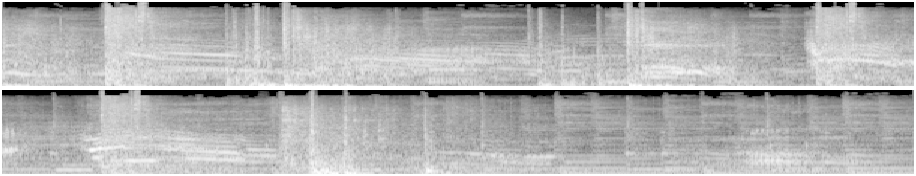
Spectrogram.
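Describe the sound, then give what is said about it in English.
Several sharp pistol shots ring out in quick, uneven succession in a saloon shootout between two men and three gunmen, loud, each burst followed by a short echoing tail, with shouting voices mixed in among the gunfire. “Smoke and Lewis, with smoking guns still in their hands, approached the three men, all three of whom were now prostrate on the floor”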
